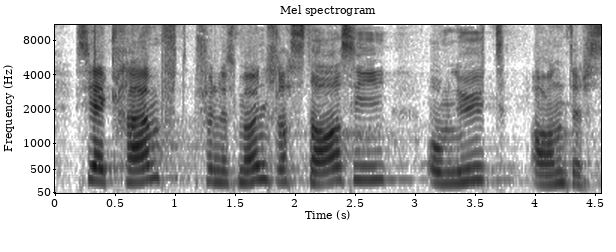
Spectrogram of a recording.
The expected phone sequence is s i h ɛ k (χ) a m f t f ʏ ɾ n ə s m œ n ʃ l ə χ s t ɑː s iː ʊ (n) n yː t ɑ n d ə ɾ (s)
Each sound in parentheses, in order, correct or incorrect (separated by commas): correct, incorrect, correct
